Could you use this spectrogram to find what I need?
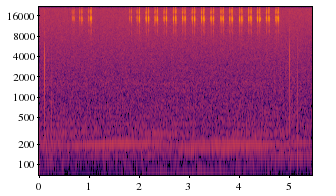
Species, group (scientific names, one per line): Sepiana sepium
Orthoptera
